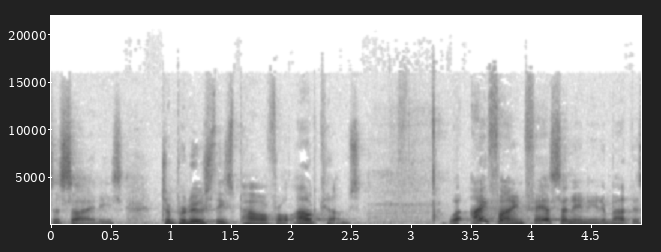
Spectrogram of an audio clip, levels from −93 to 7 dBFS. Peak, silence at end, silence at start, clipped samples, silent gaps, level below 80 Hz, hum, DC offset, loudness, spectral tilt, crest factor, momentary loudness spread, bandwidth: -6 dBFS; 0 s; 0 s; under 0.1%; none; -60 dBFS; none; under 0.1%; -24 LUFS; -5.5 dB/octave; 18 dB; 18 LU; 18 kHz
